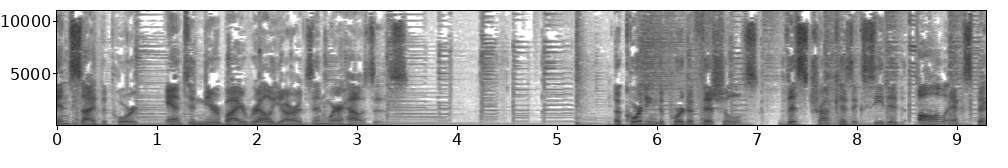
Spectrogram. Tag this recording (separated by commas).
Music, Speech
